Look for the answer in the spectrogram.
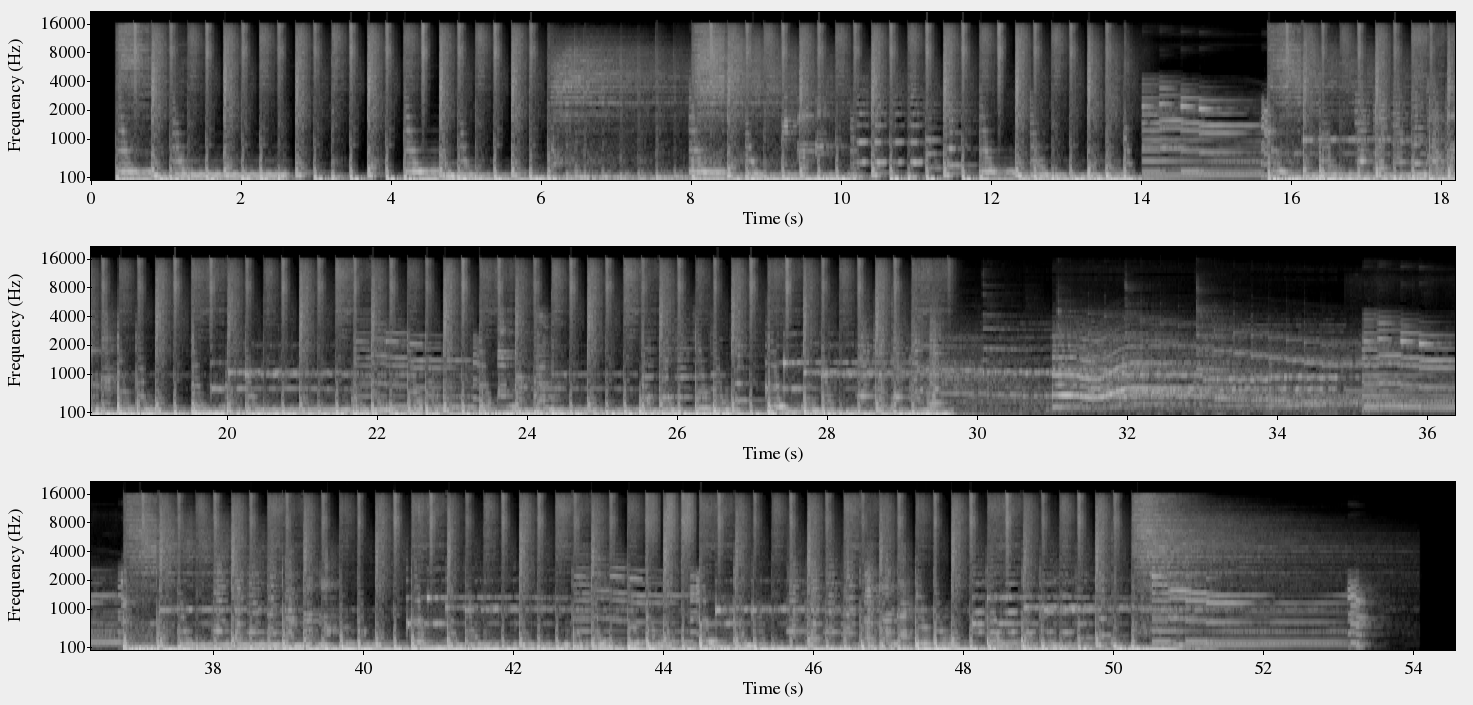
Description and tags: An instrumental piece I made in GarageBand for something called Victors Crypt!
I combined a beat I made on a drum machine with one I made on sampled drums to make it really swing. I added a cocky simple bassline to build more sounds to. Strings, horns and synth sounds were added as well....
Could be useful in anything cool, intro, outro, game, dark, eerie, spooky, creepy, scary, horrific, mysterious, crime-ish, thrilling or whatever comes to mind.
